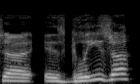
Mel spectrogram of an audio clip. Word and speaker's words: Gliese: Gliese? – Gliese, yeah.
